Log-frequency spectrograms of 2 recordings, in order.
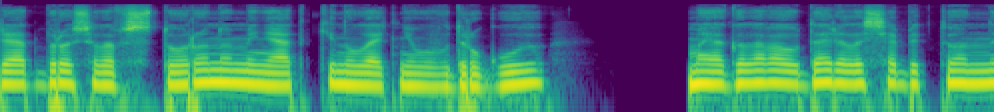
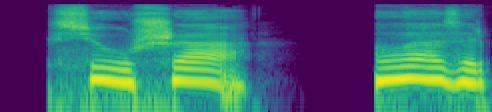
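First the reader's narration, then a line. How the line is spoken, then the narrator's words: Hoarse wheeze. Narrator (Russian): просипела я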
